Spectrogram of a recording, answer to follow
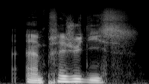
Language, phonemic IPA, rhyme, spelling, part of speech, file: French, /pʁe.ʒy.dis/, -is, préjudice, noun, Fr-préjudice.ogg
- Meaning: a harm, a damage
